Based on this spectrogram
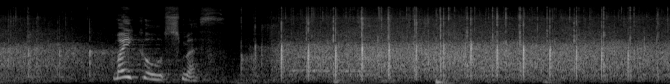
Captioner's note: audience applauding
